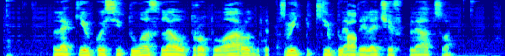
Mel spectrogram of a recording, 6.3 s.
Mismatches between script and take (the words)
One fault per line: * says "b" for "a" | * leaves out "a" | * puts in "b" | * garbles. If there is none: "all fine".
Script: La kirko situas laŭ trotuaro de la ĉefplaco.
* garbles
